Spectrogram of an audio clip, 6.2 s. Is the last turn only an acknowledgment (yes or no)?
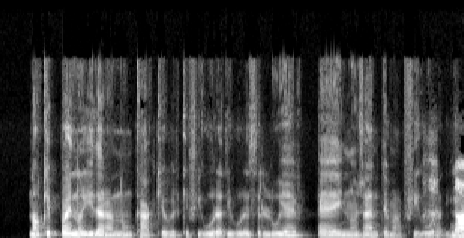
no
